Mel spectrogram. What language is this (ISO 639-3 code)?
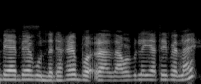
asm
